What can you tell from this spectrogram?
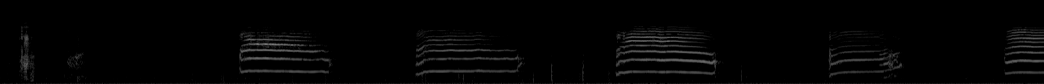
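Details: Repeated meows from a rescued house cat kept indoors. Five sustained, slightly rising harmonic cries come about every two seconds, with soft taps and a faint hiss in the gaps.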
